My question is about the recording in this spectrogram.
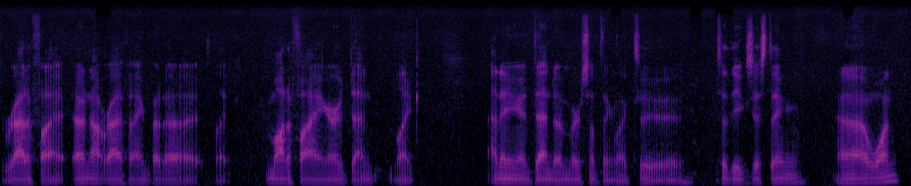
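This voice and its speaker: A man with an extremely deep, gravelly voice, rambling through his points with many fillers and restarts. He is leading a casual online meeting call. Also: a little hiss or hum. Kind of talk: casual technical meeting talk.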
